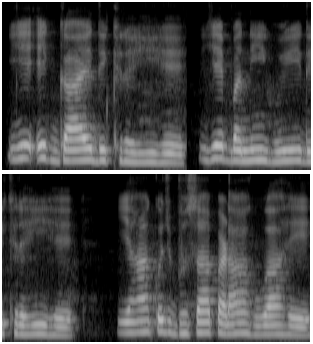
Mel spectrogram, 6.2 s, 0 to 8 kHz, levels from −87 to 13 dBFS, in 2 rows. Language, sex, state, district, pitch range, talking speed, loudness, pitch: Hindi, female, Bihar, Gaya, 165-195 Hz, 175 wpm, -24 LUFS, 185 Hz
